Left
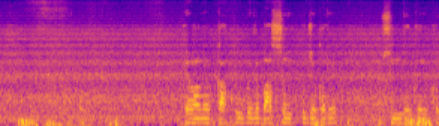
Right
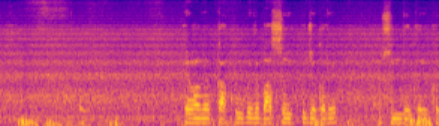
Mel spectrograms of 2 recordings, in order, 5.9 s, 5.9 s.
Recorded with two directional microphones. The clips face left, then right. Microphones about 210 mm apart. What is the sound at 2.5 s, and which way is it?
Speech, 15° right (ahead or behind).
